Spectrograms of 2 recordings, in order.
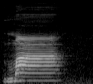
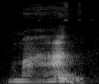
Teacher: tiene que empezar más bajo y después ir subiendo un poco la voz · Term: tono 2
